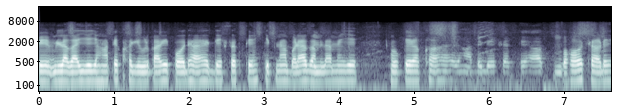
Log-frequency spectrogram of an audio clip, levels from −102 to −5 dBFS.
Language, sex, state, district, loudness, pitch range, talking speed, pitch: Hindi, male, Chandigarh, Chandigarh, -17 LUFS, 125-135 Hz, 210 wpm, 130 Hz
